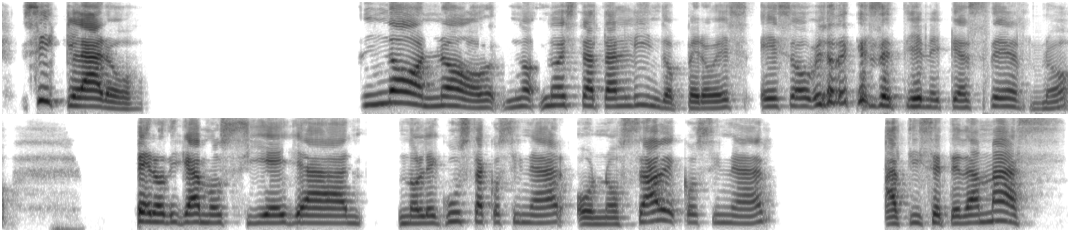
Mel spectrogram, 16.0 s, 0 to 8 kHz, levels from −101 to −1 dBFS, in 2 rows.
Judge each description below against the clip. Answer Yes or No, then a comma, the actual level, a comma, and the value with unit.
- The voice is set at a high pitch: Yes, high, 215 Hz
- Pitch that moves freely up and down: No, average, 3.3 semitones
